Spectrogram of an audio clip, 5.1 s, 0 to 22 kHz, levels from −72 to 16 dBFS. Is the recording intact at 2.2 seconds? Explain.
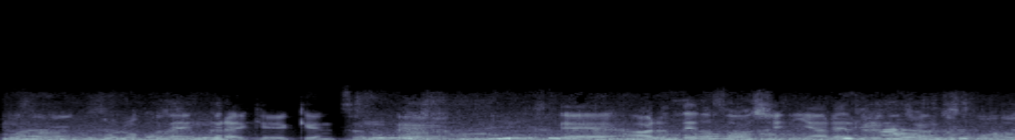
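Yes, the speech at 2.2 seconds is intact, with no dropout, glitch or other fault at that moment.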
